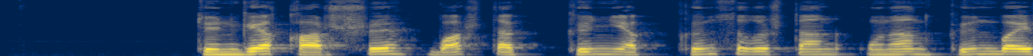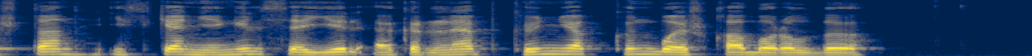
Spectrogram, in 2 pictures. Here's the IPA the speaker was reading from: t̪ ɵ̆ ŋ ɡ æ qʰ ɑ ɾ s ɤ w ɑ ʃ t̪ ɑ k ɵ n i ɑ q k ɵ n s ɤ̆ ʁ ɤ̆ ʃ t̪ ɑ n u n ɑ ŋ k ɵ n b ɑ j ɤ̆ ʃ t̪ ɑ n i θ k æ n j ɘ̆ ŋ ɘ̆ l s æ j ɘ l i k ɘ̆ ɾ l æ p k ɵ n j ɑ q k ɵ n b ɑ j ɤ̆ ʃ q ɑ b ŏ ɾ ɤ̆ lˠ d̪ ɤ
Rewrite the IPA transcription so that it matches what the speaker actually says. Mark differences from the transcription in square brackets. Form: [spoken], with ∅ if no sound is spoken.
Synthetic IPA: t̪ ɵ̆ ŋ ɡ æ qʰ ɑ ɾ [ʃ] ɤ [b] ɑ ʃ t̪ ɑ k ɵ n [j] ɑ q k ɵ n s ɤ̆ ʁ ɤ̆ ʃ t̪ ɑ n u n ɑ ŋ k ɵ n b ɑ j ɤ̆ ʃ t̪ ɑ n i θ k æ n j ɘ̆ ŋ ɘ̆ l s æ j ɘ l [æ] k ɘ̆ ɾ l æ p k ɵ n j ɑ q k ɵ n b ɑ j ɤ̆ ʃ q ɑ b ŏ ɾ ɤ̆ lˠ d̪ ɤ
